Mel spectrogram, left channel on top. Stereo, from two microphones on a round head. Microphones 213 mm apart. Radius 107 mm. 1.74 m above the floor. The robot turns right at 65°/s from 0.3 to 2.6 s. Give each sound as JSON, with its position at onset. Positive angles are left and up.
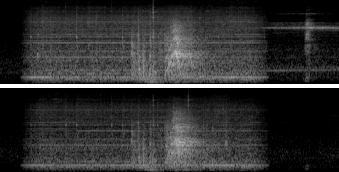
{"t": 1.6, "sound": "a zipper", "side_deg": 30, "distance_m": 0.8}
